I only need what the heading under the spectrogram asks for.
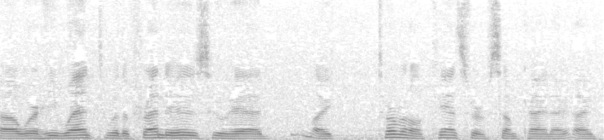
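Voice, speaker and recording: Somewhat breathy, a man speaks with a Chicago accent at a fairly slow pace. His intonation stays fairly even. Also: medium pitch for a man. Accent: Chicago American English. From US Midwest, Chicago. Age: 60s. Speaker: patient at a healing retreat. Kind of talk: testimony. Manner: halting, many fillers.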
